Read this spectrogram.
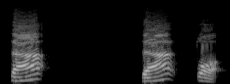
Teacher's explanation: നാവിന്റെ അറ്റം മേൽ മുൻപല്ലുകളുടെ മോണയോട് ചേരുന്ന ഭാഗത്ത് ടച്ച് ചെയ്തുകൊണ്ടാണ്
